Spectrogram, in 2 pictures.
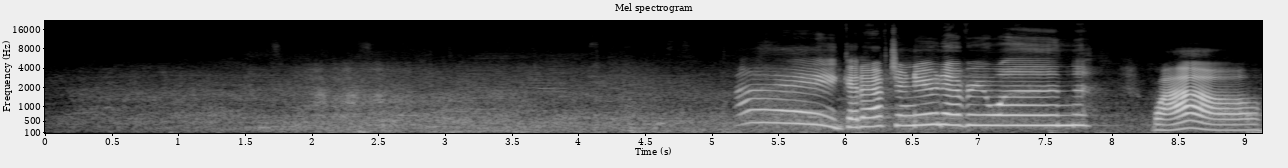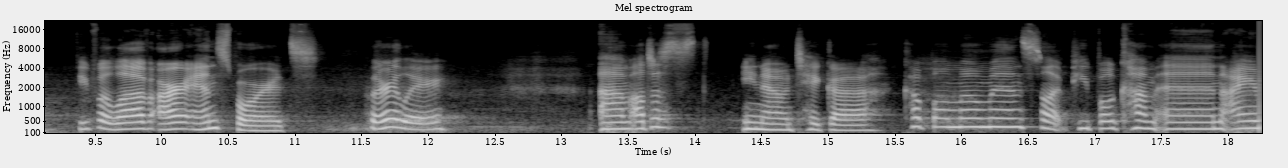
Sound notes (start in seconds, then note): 4.0 people murmuring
